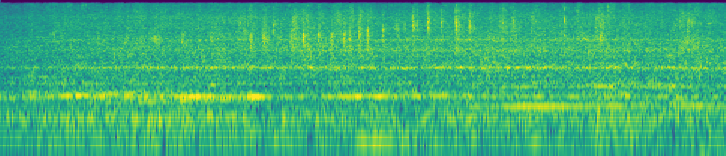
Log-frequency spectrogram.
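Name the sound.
tram running on rails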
